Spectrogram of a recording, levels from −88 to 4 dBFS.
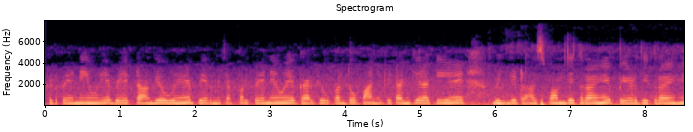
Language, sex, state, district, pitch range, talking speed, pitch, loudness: Hindi, female, Rajasthan, Nagaur, 235-245 Hz, 225 wpm, 240 Hz, -13 LUFS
